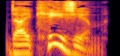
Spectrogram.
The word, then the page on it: dichasium: British English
